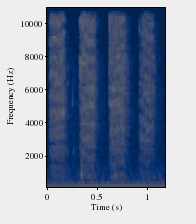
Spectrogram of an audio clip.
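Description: Aerosol cooking spray misted in three separate bursts onto plastic wrap that will cover bread dough, each hiss loud and close with short pauses between.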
